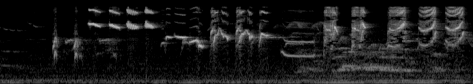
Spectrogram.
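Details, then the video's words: Sunda robin in vigorous song: clipped high chirps, a few lower whistled slurs, then rapid rhythmic bursts of shrill notes. "Tledekan gunung gacor"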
